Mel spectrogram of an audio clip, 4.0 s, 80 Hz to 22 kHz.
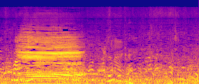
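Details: Improved-breed dairy cow or calf at Raniganj market, Dinajpur, recorded 12/6/25: a strong, rich moo holds steady for over a second, then fades into market hubbub with a single sharp knock.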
